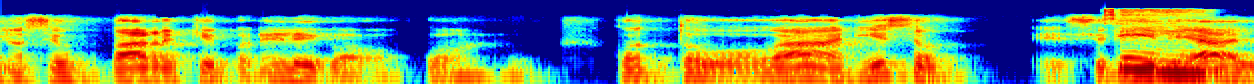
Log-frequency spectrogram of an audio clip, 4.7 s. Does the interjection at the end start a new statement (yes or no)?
yes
